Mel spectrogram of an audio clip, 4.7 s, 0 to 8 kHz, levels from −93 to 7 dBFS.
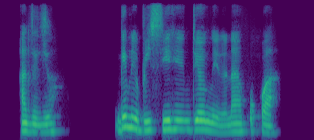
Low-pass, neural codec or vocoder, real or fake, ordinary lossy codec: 7.2 kHz; codec, 16 kHz, 1 kbps, X-Codec, HuBERT features, trained on general audio; fake; none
